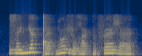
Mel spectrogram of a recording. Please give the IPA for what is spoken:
z æ˧ ɲ a˦ ǃ æ˨ ʔ d ɔ̃˦ ɮ u˨ ʁ æ˧ k ə̃˨ f æː˦ ɮ æ˧

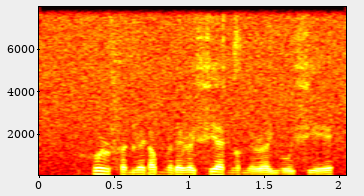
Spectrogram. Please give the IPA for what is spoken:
h u ɭ f œ ɡ ɭ e ɽ ʌ b œ ɾ e ɭ ə fʲ a ɡ ʌ ɡ ʌ ɭ œ j u fʲ e

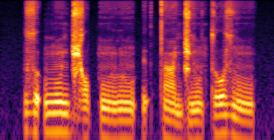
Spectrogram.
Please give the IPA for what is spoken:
z ʊ˦ ʔ ŋ ũ˦ d͡ʑ ɔ˨ p ũ˨ l ũ˨ ʔ ɪ˦ ʔ t ã˨ d͡ʑ ũ˨ t o˦ z ũ˨

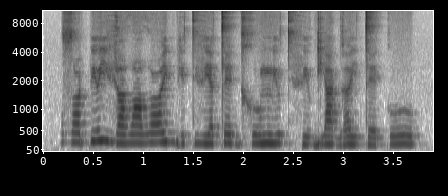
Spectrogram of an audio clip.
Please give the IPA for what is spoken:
zˤ ʉ˨ pʲ u˧˥˧ j vʲ ɜ˨ ðˤ i˨ ðˤ u˧˥ j bʲ ʉ˨ t vʲ a˧˥ t e˥˩ ɡ x u˧˥ mʲ u˧˥˧ t fʲ o˨ ɡ j a˥˩ ɡ ɜ˥˩ j t e˨ k u˧˥˧

